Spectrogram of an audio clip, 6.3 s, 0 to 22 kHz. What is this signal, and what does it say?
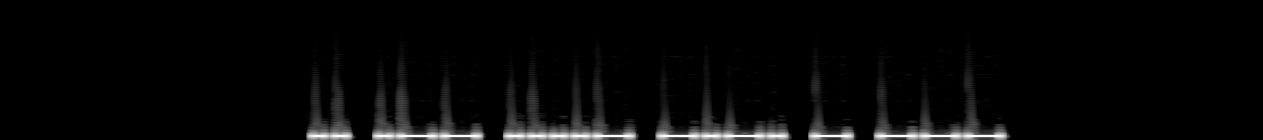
Morse code, heard as a keyed tone, about 22 wpm, 700 Hz. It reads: IW4CTO
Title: DXCC-100 Call Signs - 6 Characters - Repeated 3x - 22wpm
